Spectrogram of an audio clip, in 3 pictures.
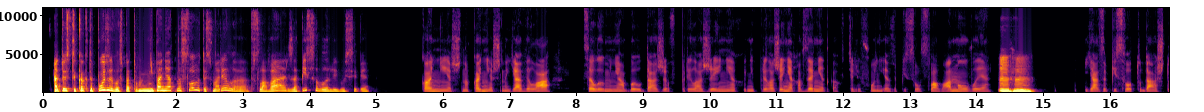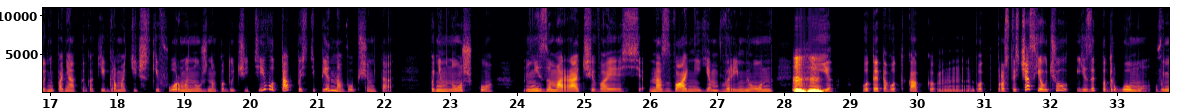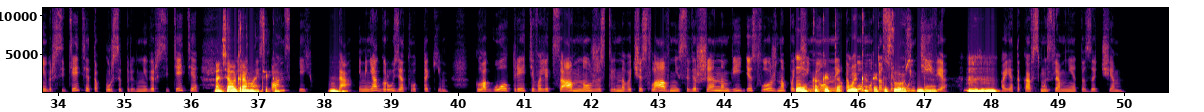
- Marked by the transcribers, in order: in Spanish: "субхунтиве"
- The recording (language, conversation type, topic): Russian, podcast, Как, по-твоему, эффективнее всего учить язык?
